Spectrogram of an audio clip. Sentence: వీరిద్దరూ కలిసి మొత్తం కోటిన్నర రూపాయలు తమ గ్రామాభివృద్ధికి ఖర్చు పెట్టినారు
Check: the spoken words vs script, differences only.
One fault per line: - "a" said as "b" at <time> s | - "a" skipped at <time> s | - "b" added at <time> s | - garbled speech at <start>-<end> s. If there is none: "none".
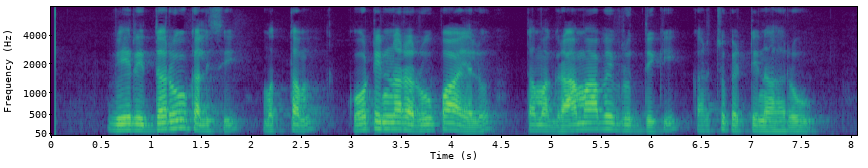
none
